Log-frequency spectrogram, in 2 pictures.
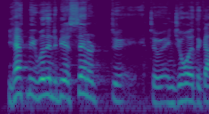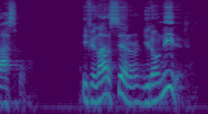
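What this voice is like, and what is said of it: Southern American accent. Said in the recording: “I took this southern accent north”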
